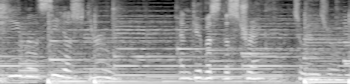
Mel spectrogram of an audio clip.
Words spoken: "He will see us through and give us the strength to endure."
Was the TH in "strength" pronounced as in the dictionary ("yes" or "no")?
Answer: yes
